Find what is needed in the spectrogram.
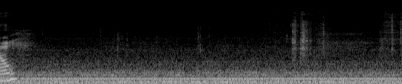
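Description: Steady hum of a car running while parked, heard from inside the cabin, with a constant low tone under it.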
